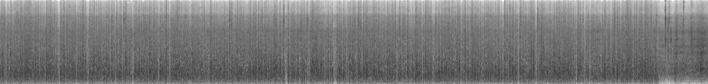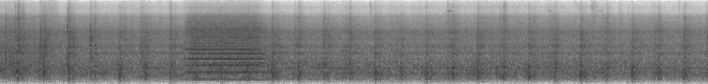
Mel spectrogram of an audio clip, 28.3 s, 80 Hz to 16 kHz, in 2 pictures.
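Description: KiHa 40 diesel railcar running at speed. The first half is a loud, dense rush of running noise; about halfway the sound turns quieter and thinner, a train horn sounds once for about a second and a half, and then the wheels click over rail joints about once a second.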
